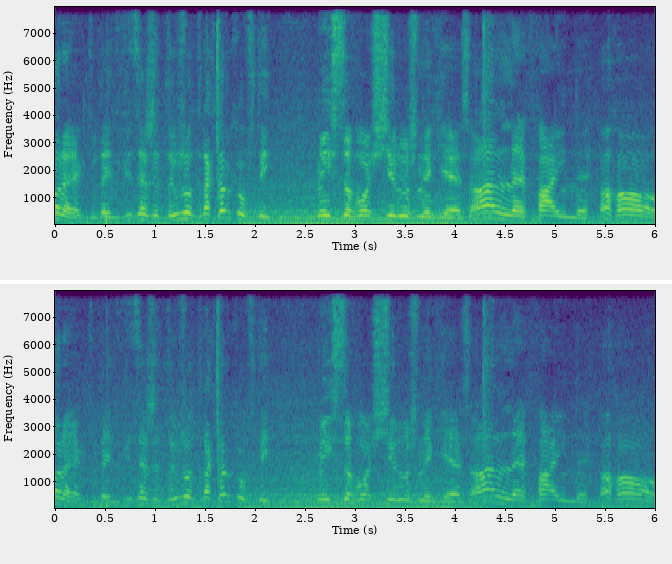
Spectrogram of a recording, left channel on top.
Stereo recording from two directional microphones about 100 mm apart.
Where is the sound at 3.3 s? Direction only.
45° left (ahead or behind).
